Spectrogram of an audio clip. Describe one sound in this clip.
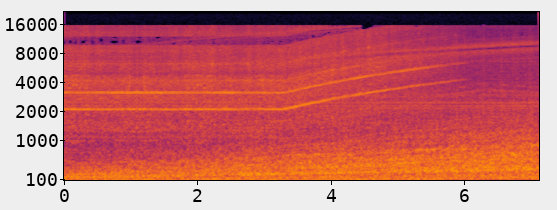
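An electric train motor whines steadily, then rises in pitch.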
